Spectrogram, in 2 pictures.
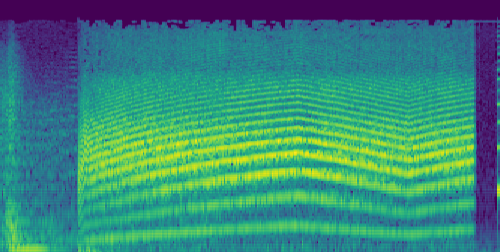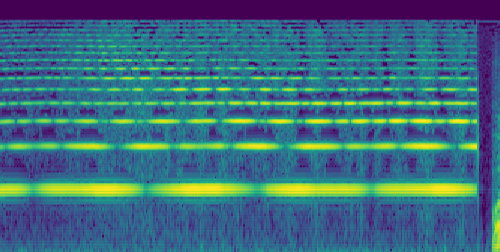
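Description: Electronic music made of siren-like effects. A buzzy pitched tone slowly rises, falls and rises again for about four seconds. It cuts off abruptly, and after a brief gap a steady high, buzzy tone holds for about five seconds.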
